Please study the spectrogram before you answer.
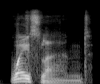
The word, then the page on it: wasteland: British English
